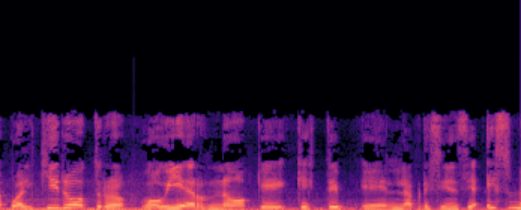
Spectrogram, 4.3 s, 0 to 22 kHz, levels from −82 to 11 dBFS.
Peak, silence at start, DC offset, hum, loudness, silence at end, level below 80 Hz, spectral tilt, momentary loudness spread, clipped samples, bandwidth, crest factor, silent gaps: 0 dBFS; 0 s; under 0.1%; none; -13 LUFS; 0 s; -52 dBFS; -5.5 dB/octave; 6 LU; under 0.1%; 11 kHz; 12 dB; none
